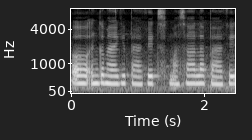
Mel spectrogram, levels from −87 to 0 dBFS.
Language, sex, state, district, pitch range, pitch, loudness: Telugu, female, Telangana, Karimnagar, 230-245 Hz, 235 Hz, -17 LUFS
